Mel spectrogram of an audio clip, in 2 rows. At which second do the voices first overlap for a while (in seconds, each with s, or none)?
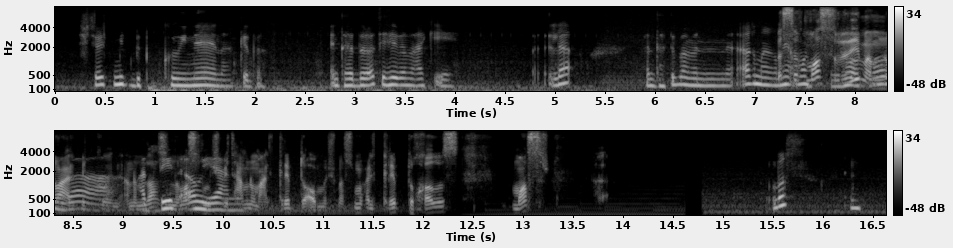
7.2 s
